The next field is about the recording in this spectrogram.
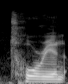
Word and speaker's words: Taurean: You can catch me on Facebook at Taurean O'Sullivan. My name is spelled T-A-U-R-E-A-N. O'Sullivan is O-S-U-L-L-I-V-A-N.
